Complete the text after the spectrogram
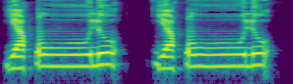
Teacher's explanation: क़ाफ पर वाव मद्दा है, 2 हरकत खींचकर पुर पढ़ेंगे, लाम पर हरकत जल्दी पढ़ेंगे।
